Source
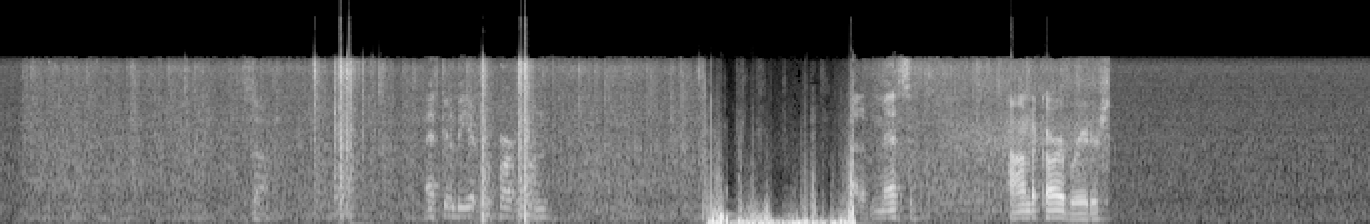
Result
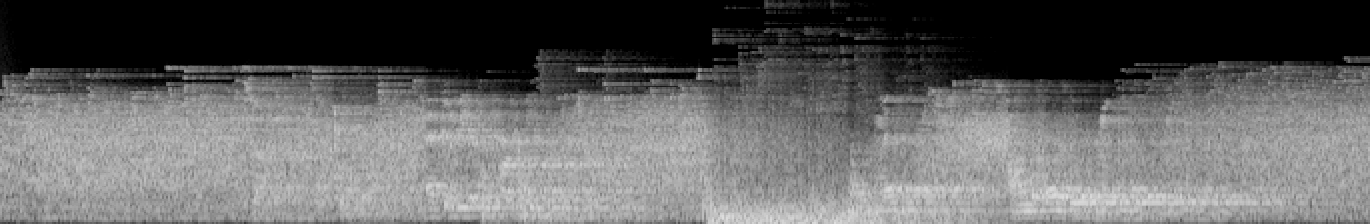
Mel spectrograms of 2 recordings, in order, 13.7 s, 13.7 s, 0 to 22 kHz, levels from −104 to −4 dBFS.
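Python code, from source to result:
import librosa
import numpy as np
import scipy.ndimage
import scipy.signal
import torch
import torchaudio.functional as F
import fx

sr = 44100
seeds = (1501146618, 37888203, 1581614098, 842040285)

y = fx.env_lowpass_down(x, sr, base_hz=460.0, full_db=-16.0)
y = scipy.signal.sosfilt(scipy.signal.butter(2, 2700.0, 'lowpass', fs=sr, output='sos'), y)
y = fx.quant_dither(y, sr, seeds[0], bits=8, dither='none')
y = fx.low_shelf(y, sr, hz=84.0, db=-9.5)
y = 10.0 ** (-16.0 / 20.0) * np.tanh(y / 10.0 ** (-16.0 / 20.0))
y = fx.spec_topn(y, sr, count=64)
y = fx.tilt_eq(y, sr, slope=2.0)
y = y + 10.0 ** (-12.0 / 20.0) * np.pad(y, (int(659 * sr / 1000.0), 0))[:len(y)]
y = fx.rev_plate(y, sr, seeds[1], rt60_s=3.9, hf_ratio=0.45, predelay_ms=0, drr_db=-0.5)
y = fx.env_flatten(y, sr, amount_pct=70)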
